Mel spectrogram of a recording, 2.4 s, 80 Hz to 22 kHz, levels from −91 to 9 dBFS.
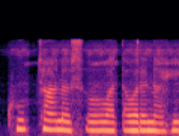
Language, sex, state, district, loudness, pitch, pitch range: Marathi, female, Maharashtra, Solapur, -15 LUFS, 205 Hz, 205-225 Hz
